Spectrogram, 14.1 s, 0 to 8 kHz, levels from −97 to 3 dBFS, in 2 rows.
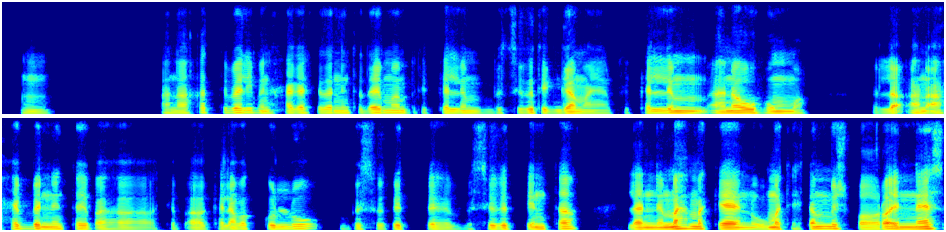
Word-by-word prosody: إمم. 105 -3 -10 0.8
أنا 120 +1 -5
أخدت 150 +5 -10
بالي 145 0 0
من 125 -5 -6
حاجة 125 +5 -2
كده، 125 0 -5
إن 125 - -5
أنت 130 0 -9
دايمًا 130 +3 0
بتتكلّم 120 0 -6
بصيغة 110 +3 -7
الجمع، 110 -2 0
يعني 100 0 -11
بتتكلّم 125 +4 -1
أنا 125 +2 +2
وهُم 115 -3 +1 0.5
لأ 120 +2 -2
أنا 120 0 0
أحب 135 +5 -1
إن 125 -2 +3
أنت 125 0 -5
يبقى 105 -2 -4
تبقى 110 -2 -7
كلامك 120 +3 -4
كلّه 140 +4 -2 0.3
بصيغة 115 0 -11 0.6
بصيغة 115 +1 -2
أنت، 130 +3 +1 0.4
لإن 105 -1 +4
مهما 135 +2 +7
كان، 120 -4 +6
وما 110 +2 +3
تهتمش 130 +4 0
بآراء 110 +4 +5
الناس 125 +3 +5
120 Hz, 155 wpm, -28 LUFS, 110-130 Hz, 0.8 s, مهما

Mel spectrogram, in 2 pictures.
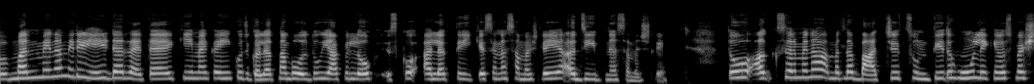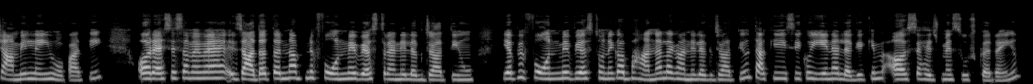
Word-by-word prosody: मन 285 +2 +6
में 340 - +2
ना 375 - +2
मेरा 360 -2 +2
यही 295 -2 +3
डर 295 0 +4
रहता 255 -2 +2
है 260 +1 +4
कि 290 +1 -4
मैं 280 0 +2
कहीं 280 0 0
कुछ 285 -2 -7
गलत 230 +1 +2
ना 270 - +3
बोल 260 -2 +2
दूँ 265 +3 -7
या 250 -2 +4
फ़िर 260 +1 -8
लोग 250 +1 +1
इसको 280 -9 -3 0.2
अलग 245 0 +2
तरीके 245 -1 -1
से 265 +1 -7
ना 270 +1 -4
समझ 240 -2 -5
लें 255 - +5
या 285 0 +1
अजीब 235 -2 -2
ना 215 0 -4
समझ 185 -4 -9
लें। - - -9 0.6
तो 300 +2 +2 0.2
अक्सर 315 +3 -2
मैं 320 0 -1
ना 345 -1 +2
मतलब 280 0 -2
बातचीत 235 +5 0
सुनती 280 -1 -2
तो - - -4
हूँ 290 +1 0
लेकिन 285 -1 +1
उसमें 290 +1 -1
शामिल 240 +3 +1
नहीं 250 0 +1
हो 220 -5 -6
पाती। 205 - -4 0.4
और 270 +1 +6
ऐसे 265 +2 +5
समय 285 -1 0
मैं 290 -1 +4
ज़्यादातर 250 +2 +4
ना 295 +2 +1
अपने 295 +1 -4
फ़ोन 260 -3 -1
में 265 - +4
व्यस्त 245 +1 +1
रहने 235 -1 0
लग 220 -1 -2
जाती 205 +1 -2
हूँ 215 0 -7 0.3
या 275 - +5
फ़िर 320 +3 -4
फ़ोन 260 -3 0
में 285 +1 +2
व्यस्त 275 +1 +1
होने 265 -1 -2
का 290 0 +2
बहाना 255 -2 -1
लगाने 255 -5 0
लग 225 -1 -3
जाती 215 +3 -5
हूँ, 320 - -7
ताकि 275 -1 0
किसी 270 0 -4
को 280 +2 -7
ये 255 -1 +2
ना 260 - +1
लगे 220 -2 -1
कि 225 +4 -8
मैं 255 -4 0
असहज 235 -2 -4
महसूस 220 -1 -5
कर 180 - -3
रही 185 +5 -4
हूँ 310 - -9
265 Hz, 245 wpm, -24 LUFS, 235-285 Hz, 0.6 s, मन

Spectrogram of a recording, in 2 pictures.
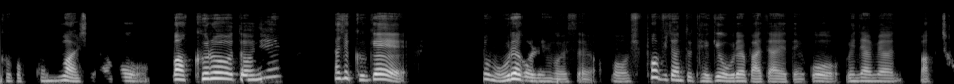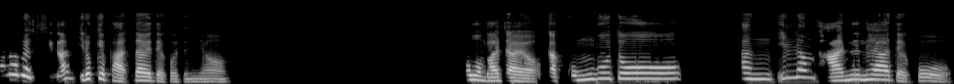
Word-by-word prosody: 그거 155 -3 -10
공부하시라고 160 -2 -4 0.2
막 230 -1 +6
그러더니 265 +4 +4 0.5
사실 280 +1 0
그게 230 +2 +3 0.7
좀 230 -6 -1
오래 225 +10 +7
걸린 150 -7 -3
거였어요. 120 -2 -8 0.2
뭐 135 -2 -8
슈퍼비전도 210 - -1
되게 155 +3 -4
오래 160 -1 +1
받아야 130 -2 -4
되고 130 +3 -5
왜냐면 150 +1 -5 0.2
막 - - -9
1,500 440 -5 0
시간 280 -2 -4
이렇게 255 +3 +2
받아야 175 +2 +2
되거든요. 130 -2 -7 2.4
어 210 -2 +4
맞아요. 160 -5 +2
그러니까 180 - +2
공부도 265 +3 +2 0.6
한 245 -2 0
1 305 +3 -5
년 330 -2 0
반은 205 +5 +3
해야 225 -2 +4
되고 150 - -5
185 Hz, 240 characters per minute, -21 LUFS, 150-245 Hz, 2.4 s, 오래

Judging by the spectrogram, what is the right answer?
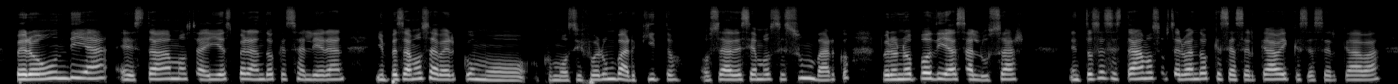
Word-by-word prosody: Pero 235 +1 +9
un 280 +2 +4
día, 290 0 +1
estábamos 250 +4 0
ahí 225 +1 0
esperando 235 0 -1
que 235 0 -8
salieran, 225 0 -3 0.3
y - - -2
empezamos 235 +5 +2
a 260 - +5
ver 220 0 0
como 195 -6 -2
como 195 -1 -4
si 205 - -7
fuera 215 +4 -1
un 250 - +3
barquito, 225 -1 -3
o 190 - -10
sea, 220 +1 +2
decíamos: 230 +1 -2
"¿Es 230 +5 -9
un 290 -2 +4
barco", 205 +5 -3 0.3
pero 220 0 +3
no 240 +1 +3
podías 245 -2 +3
aluzar. 230 +2 -1 0.5
Entonces, 240 +6 -2
estábamos 260 +2 +1
observando 245 +1 0
que 250 -3 -6
se 230 - -2
acercaba, 225 +2 0
y 240 - -2
que 225 - -11
se 205 - -10
acercaba, 210 +3 -4
235 Hz, 165 wpm, -23 LUFS, 220-250 Hz, 0.5 s, Pero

